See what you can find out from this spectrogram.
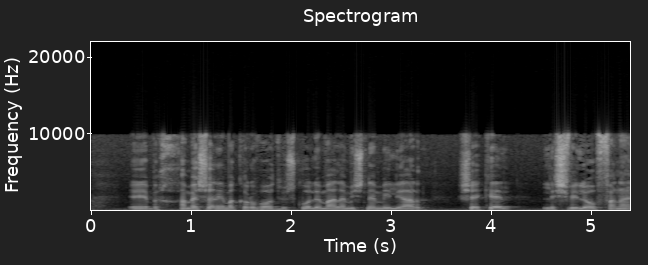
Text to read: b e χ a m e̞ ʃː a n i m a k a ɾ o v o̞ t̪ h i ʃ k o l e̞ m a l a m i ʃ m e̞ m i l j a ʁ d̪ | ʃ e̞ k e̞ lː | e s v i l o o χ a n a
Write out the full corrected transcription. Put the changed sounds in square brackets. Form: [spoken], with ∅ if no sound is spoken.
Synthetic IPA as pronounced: b e χ a m e̞ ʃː a n i m a k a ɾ o v o̞ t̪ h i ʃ k [u] l e̞ m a l a m i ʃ [n] e̞ m i l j a ʁ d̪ | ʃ e̞ k e̞ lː | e [ʃ] v i l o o [f] a n a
